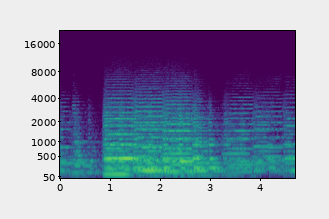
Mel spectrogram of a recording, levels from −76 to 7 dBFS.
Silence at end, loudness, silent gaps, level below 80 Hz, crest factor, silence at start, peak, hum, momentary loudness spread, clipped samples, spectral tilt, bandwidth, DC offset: 0 s; -18 LUFS; none; -46 dBFS; 16 dB; 0 s; -4 dBFS; none; 16 LU; under 0.1%; -7 dB/octave; 9.4 kHz; under 0.1%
